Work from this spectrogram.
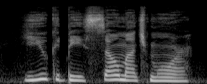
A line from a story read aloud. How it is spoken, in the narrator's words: Maya says, her voice full of comfort and wisdom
